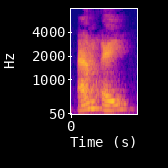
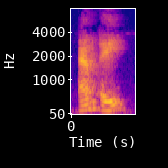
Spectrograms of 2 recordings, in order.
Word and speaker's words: malign: M-A-L-I-G-N, and the right pronunciation is malign. Stress is on L, not in the beginning. It's malign. When we start pronouncing with L, so there is a rising voice, so it becomes malign.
